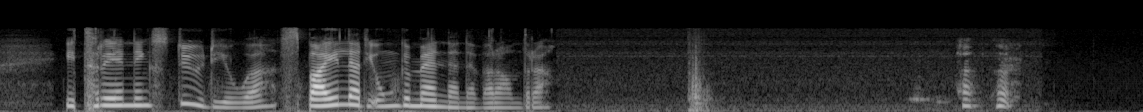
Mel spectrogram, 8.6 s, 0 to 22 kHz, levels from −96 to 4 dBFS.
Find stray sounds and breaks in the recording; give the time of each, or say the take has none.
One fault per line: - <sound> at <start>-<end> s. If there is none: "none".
- thud at 5.2-5.5 s
- laugh at 6.8-7.7 s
